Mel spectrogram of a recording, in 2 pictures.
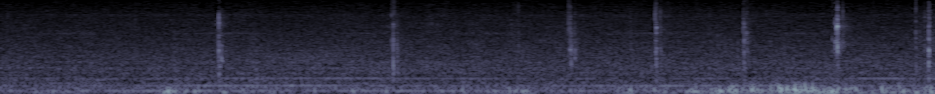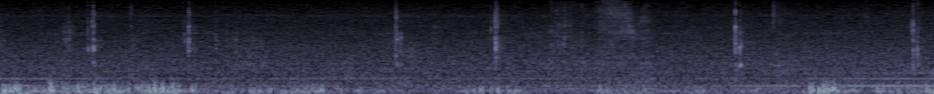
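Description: A person eating, with sparse sharp mouth clicks and smacks from chewing about once or twice a second over a faint steady hum. Low rumbling handling noise swells in the middle.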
